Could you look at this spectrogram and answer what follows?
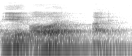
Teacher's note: ना तो ये केवल कंठ से बोले जाते हैं और ना ही ये केवल तालु से बोले जाते हैं। ये बोले जाते हैं तो कंठ और तालु के सहयोग से बोले जाते हैं, इसलिए इन्हें कंठ तालव्य वर्ण भी कहा जाता है।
